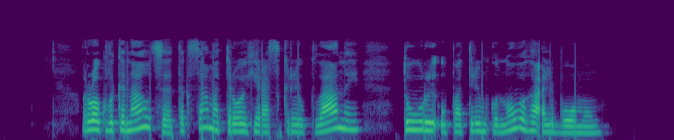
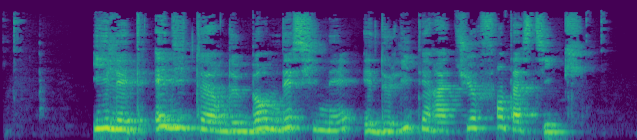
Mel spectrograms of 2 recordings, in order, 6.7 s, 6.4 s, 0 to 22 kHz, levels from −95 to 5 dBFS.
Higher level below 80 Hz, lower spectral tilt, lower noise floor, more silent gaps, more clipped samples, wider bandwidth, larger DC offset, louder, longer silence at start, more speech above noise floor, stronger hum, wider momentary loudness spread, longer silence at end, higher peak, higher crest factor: second, -66 dBFS vs -56 dBFS; first, -6.5 dB/octave vs -4.5 dB/octave; first, under -90 dBFS vs -66 dBFS; neither; neither; second, 8 kHz vs 16.5 kHz; neither; second, -32 LUFS vs -18 LUFS; first, 0.85 s vs 0.15 s; first, over 59 dB vs 48 dB; neither; about the same, 9 LU vs 9 LU; first, 0.75 s vs 0.55 s; second, -14 dBFS vs -2 dBFS; about the same, 20 dB vs 16 dB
